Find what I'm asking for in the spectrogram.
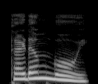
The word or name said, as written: ತಡಂಬೊಯ್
